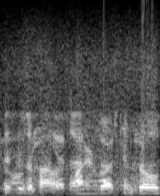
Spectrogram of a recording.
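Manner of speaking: ordinary delivery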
